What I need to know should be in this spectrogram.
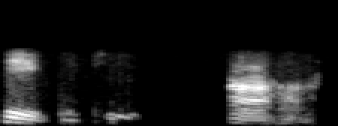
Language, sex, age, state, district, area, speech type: Urdu, male, 30-45, Uttar Pradesh, Azamgarh, rural, conversation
